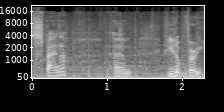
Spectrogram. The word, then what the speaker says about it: Spanner: As you can see, it's spelled X P A N E R X Spanner, but it's pronounced Spanner.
